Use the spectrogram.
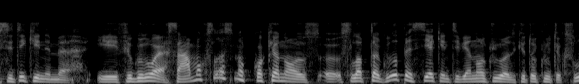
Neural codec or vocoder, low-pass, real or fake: none; 7.2 kHz; real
